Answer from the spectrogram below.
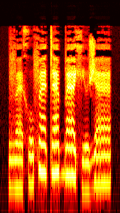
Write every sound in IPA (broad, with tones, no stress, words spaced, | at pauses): væ˩xo˨ fæ˥tæ˥ bæ˥xʲø˩ʒæ˦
